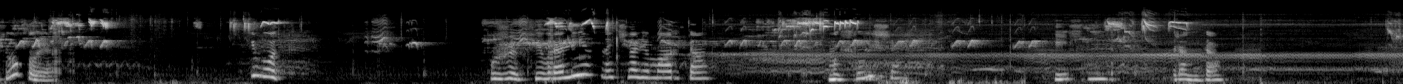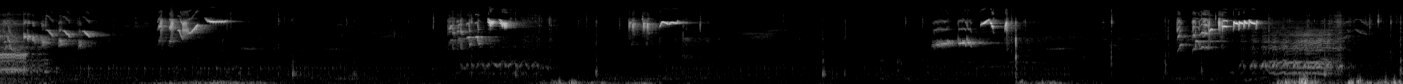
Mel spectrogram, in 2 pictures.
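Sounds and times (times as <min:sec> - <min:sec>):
thrush singing: 0:05.0 - 0:14.7.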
